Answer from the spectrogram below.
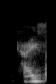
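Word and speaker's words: Kajsa: In Sweden, the J makes an I. – Kaisa.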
